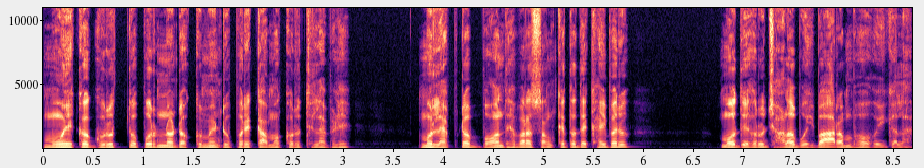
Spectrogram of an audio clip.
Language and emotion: Odia, fearful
